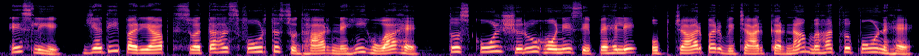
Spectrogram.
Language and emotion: Hindi, neutral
